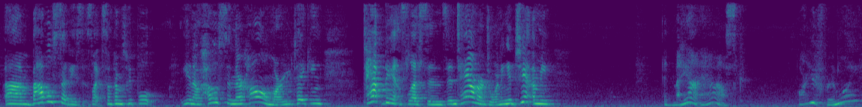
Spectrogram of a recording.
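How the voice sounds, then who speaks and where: Middle-aged American woman, bright forceful voice, emphatic comic pep-talk delivery, echoey kitchen. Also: high voice, animated, normal speed, a little hiss or hum. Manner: emphatic, dramatic, sarcastic humor. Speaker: online show host and relationship coach. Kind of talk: motivational storytelling to camera. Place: home kitchen, indoors. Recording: roomy, echoey kitchen sound.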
